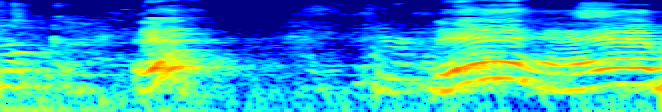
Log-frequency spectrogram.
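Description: People's voices in a room: a short, sharp vocal sound about half a second in, then a drawn-out voiced sound that rises and falls near the end, running into talk.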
